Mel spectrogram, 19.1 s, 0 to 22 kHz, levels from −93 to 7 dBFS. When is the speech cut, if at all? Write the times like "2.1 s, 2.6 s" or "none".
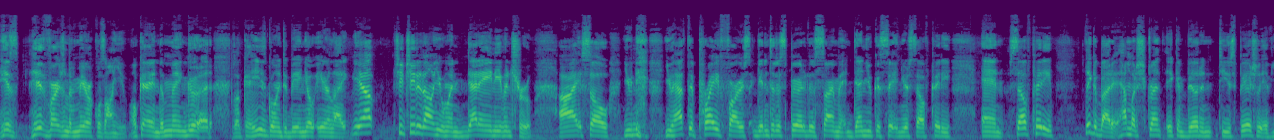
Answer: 3.5 s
